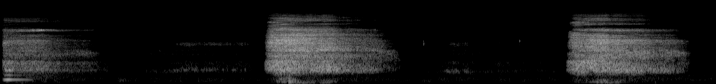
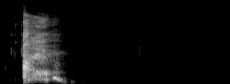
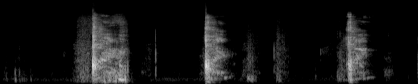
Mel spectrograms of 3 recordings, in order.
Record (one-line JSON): {"exhalation_length": "7.2 s", "exhalation_amplitude": 14083, "exhalation_signal_mean_std_ratio": 0.48, "cough_length": "2.3 s", "cough_amplitude": 32768, "cough_signal_mean_std_ratio": 0.29, "three_cough_length": "4.2 s", "three_cough_amplitude": 32768, "three_cough_signal_mean_std_ratio": 0.27, "survey_phase": "beta (2021-08-13 to 2022-03-07)", "age": "18-44", "gender": "Female", "wearing_mask": "No", "symptom_cough_any": true, "symptom_runny_or_blocked_nose": true, "symptom_sore_throat": true, "symptom_fatigue": true, "smoker_status": "Ex-smoker", "respiratory_condition_asthma": true, "respiratory_condition_other": false, "recruitment_source": "Test and Trace", "submission_delay": "2 days", "covid_test_result": "Positive", "covid_test_method": "RT-qPCR", "covid_ct_value": 21.5, "covid_ct_gene": "N gene"}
